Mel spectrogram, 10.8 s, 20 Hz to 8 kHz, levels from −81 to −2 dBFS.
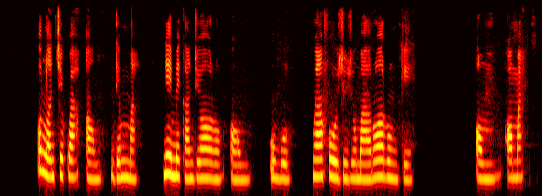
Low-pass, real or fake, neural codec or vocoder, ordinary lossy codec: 7.2 kHz; real; none; none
